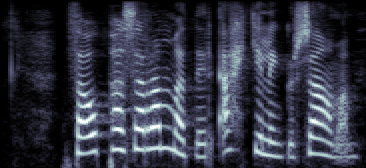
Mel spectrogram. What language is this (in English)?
Icelandic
